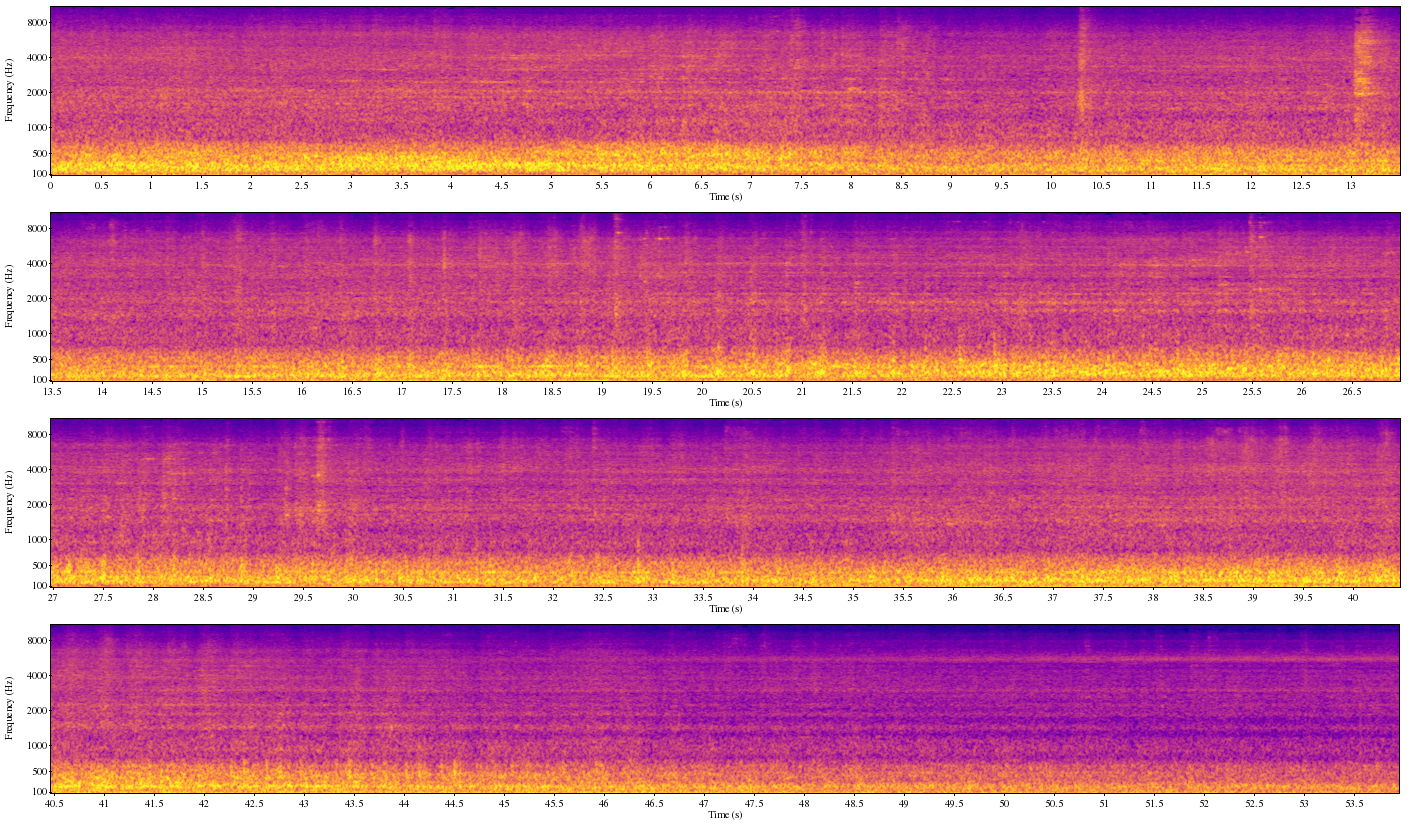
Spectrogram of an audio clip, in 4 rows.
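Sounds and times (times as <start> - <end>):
freight train wheels rumbling: 0.0 - 53.9.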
